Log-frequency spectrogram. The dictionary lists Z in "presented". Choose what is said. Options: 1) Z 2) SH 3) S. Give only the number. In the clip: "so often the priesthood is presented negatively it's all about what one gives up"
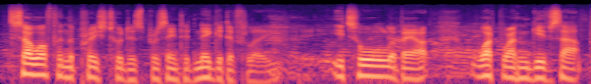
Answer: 1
